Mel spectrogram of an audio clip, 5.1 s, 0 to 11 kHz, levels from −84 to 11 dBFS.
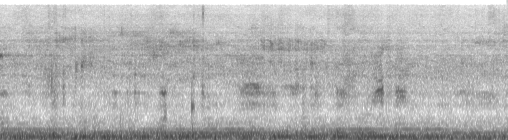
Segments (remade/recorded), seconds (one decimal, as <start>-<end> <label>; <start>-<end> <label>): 0.0-5.1 remade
